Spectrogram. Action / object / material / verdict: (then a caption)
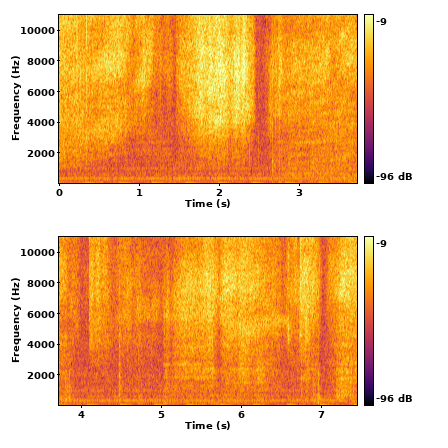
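scrape / thin folded paper sheet on a wooden table / paper / none. Fingertips and fingernails press and rub along the fold of a thin blue origami paper sheet, folded into a triangle and lying flat on a wooden table, to crease it. The result is a quiet, uneven run of soft, bright rubbing and scratching strokes with papery hiss, over a steady low hum.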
